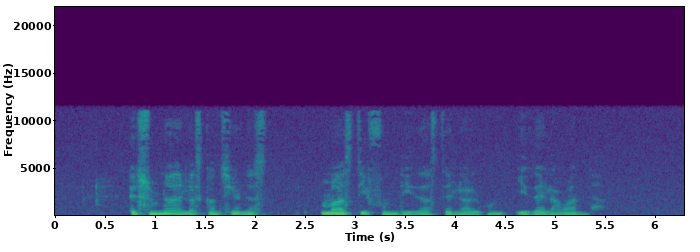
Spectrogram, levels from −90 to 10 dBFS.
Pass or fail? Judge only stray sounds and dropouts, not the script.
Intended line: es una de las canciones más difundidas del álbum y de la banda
pass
